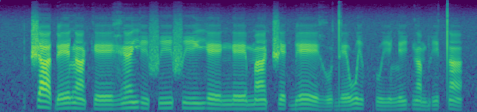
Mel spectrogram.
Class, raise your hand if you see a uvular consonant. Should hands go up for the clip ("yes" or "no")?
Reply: no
